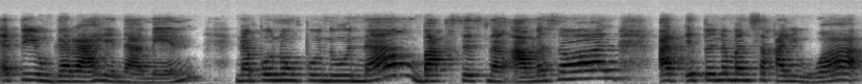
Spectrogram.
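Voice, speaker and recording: Casting note: talkative Filipina woman in her forties hosting an online workshop, higher voice, echoey room on slightly muffled audio. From Philippines, Bicol. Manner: chatty, mixes Tagalog and English, frequent "okay?" check-ins. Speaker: Amazon selling workshop host.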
